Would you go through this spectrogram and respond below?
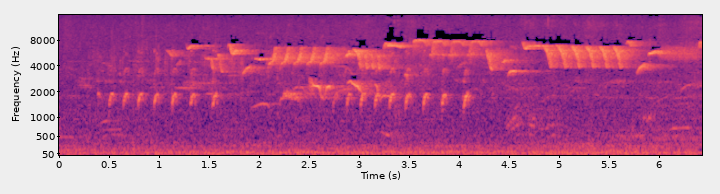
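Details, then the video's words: A female Common Cuckoo calls near a stork nest: a fast bubbling series of short notes in quick bursts, with higher chirping from other small birds and a low rumble beneath. "roepende vrouwtjes koekoek"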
